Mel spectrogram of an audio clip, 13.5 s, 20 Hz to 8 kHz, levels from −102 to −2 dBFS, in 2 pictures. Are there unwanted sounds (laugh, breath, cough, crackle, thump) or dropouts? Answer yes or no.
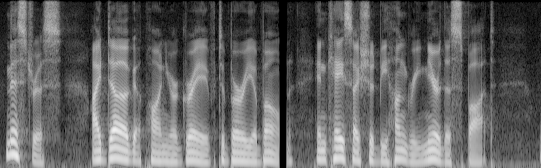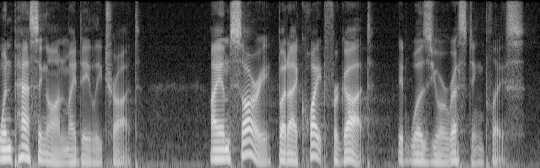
yes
